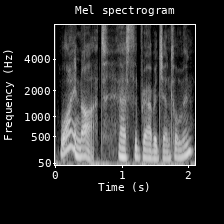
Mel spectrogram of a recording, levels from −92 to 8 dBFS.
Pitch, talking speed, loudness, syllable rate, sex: 155 Hz, 170 wpm, -16 LUFS, 5.5 syllables/s, male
